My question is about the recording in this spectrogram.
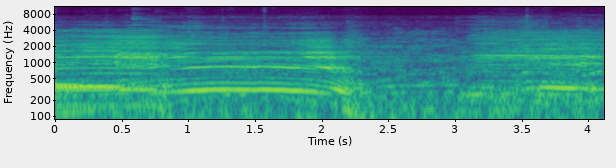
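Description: Cattle mooing: one long moo that drops in pitch as it ends about two seconds in, then a shorter moo near the end.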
